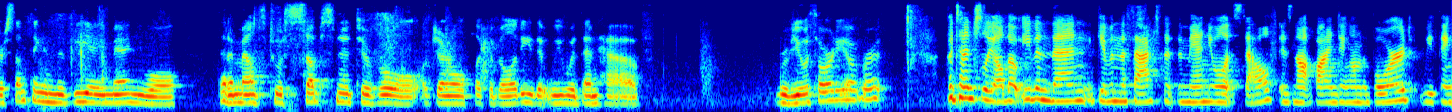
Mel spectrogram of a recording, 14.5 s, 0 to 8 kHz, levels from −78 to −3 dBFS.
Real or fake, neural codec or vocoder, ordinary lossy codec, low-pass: real; none; Opus, 32 kbps; 7.2 kHz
